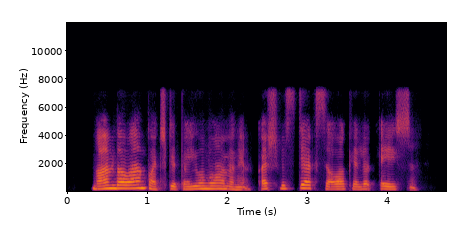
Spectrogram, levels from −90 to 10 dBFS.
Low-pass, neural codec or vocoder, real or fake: 7.2 kHz; codec, 16 kHz, 1 kbps, FreqCodec, smaller model; fake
